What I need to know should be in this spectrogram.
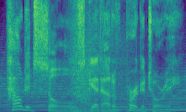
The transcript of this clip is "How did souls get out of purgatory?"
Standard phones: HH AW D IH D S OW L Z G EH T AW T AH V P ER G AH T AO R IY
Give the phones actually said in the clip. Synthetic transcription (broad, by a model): HH AW D IH D S OW L Z G EH T AW T AH V P ER G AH T AO R IY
